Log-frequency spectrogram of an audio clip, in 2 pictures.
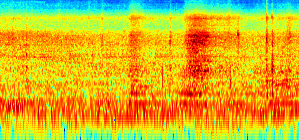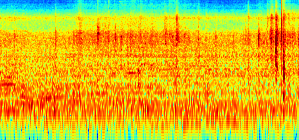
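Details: Steady broadband rumble like a passing vehicle or train fills the recording, with a few sharp clicks and knocks and no animal voice.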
